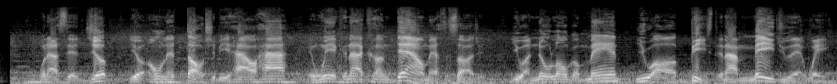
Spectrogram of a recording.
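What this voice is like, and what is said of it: Shouting, raised drill-sergeant voice. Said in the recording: “raise my voice”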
